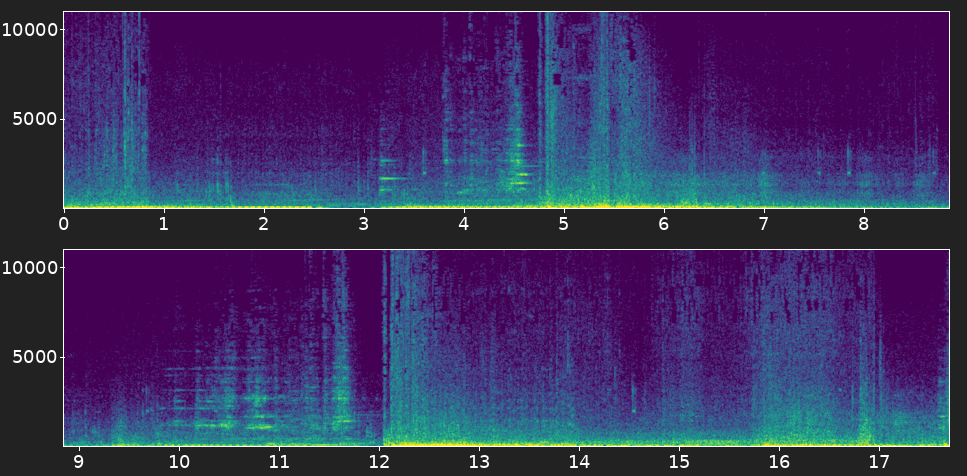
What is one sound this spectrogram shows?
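Tank guns fire with loud booms.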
